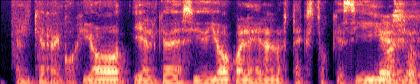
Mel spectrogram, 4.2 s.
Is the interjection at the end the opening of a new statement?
Yes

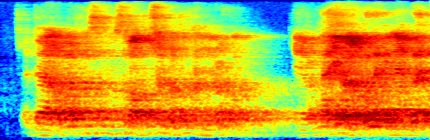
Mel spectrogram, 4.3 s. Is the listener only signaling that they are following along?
No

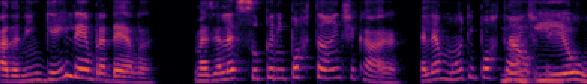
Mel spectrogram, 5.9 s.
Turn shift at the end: Yes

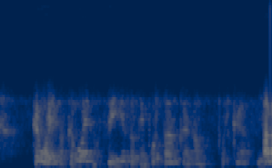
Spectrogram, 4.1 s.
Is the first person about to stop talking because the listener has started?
No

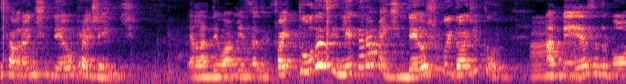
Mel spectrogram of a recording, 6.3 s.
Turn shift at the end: No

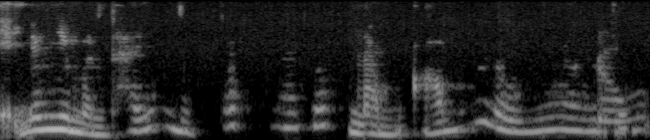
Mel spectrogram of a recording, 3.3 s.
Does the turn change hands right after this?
Yes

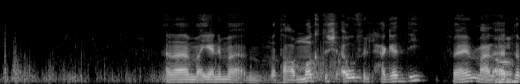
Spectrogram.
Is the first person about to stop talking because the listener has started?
No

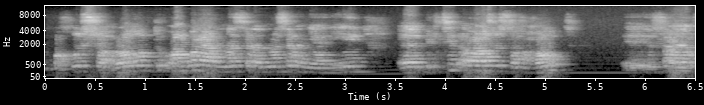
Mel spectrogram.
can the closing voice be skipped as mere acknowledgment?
Yes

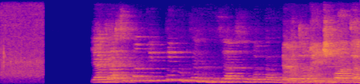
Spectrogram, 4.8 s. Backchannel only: No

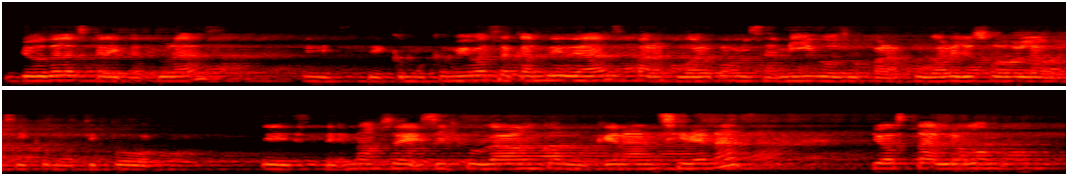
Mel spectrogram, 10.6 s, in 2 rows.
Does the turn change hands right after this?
No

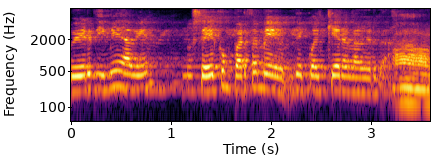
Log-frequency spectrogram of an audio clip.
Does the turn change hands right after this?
Yes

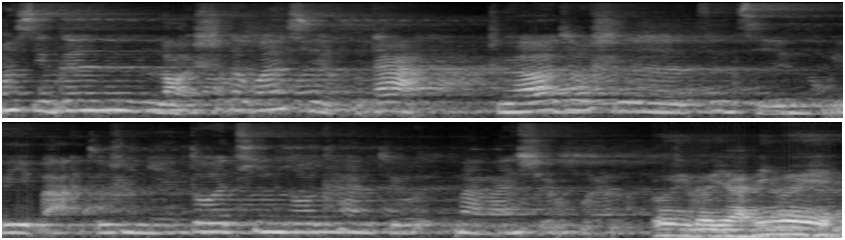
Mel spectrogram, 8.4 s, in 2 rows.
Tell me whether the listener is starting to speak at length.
Yes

